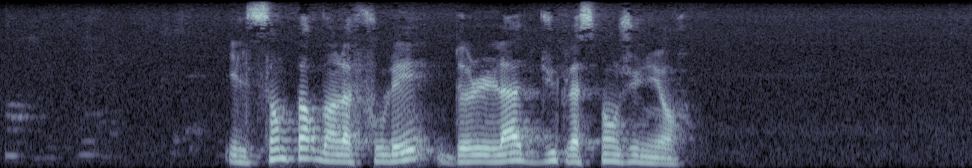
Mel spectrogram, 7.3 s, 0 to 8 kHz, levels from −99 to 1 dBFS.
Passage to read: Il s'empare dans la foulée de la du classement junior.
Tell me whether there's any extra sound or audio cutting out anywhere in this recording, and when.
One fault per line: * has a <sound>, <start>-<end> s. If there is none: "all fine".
all fine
